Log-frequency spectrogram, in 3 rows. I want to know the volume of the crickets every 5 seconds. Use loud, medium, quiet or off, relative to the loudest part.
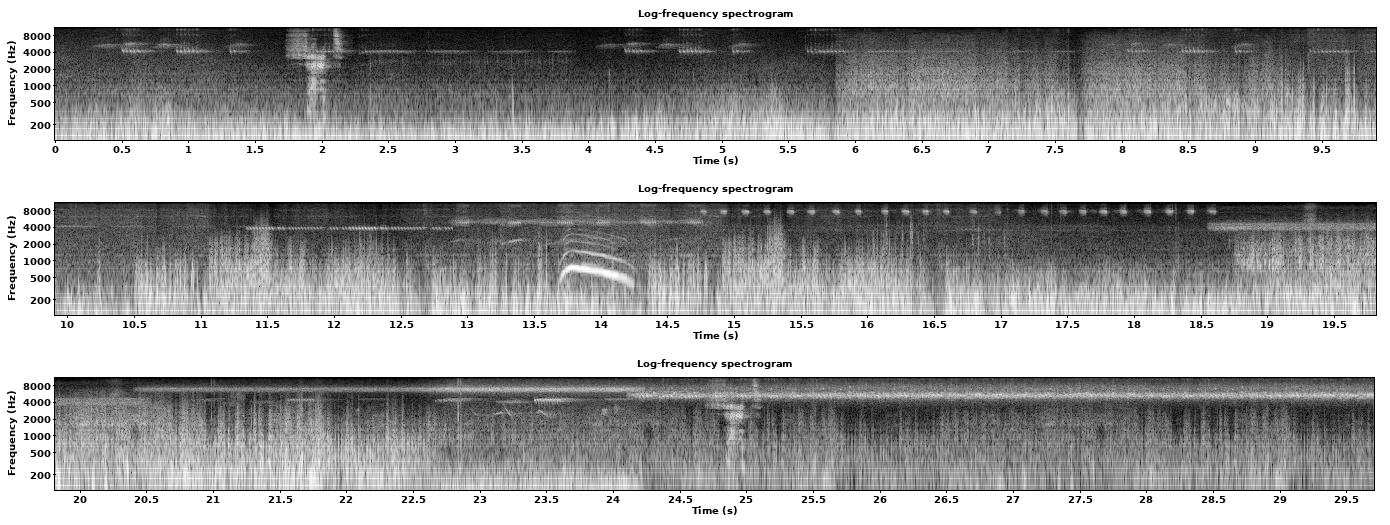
quiet, quiet, quiet, quiet, loud, loud.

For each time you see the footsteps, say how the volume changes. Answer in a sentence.
You can't hear the footsteps here.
